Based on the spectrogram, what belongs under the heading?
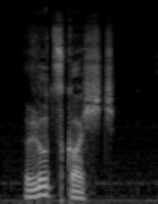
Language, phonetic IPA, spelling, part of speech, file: Polish, [ˈlut͡skɔɕt͡ɕ], ludzkość, noun, Pl-ludzkość.ogg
